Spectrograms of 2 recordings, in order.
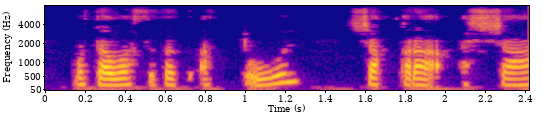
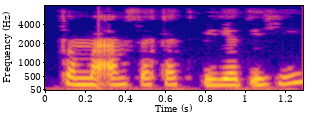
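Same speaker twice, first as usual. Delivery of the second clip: usual speaking voice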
